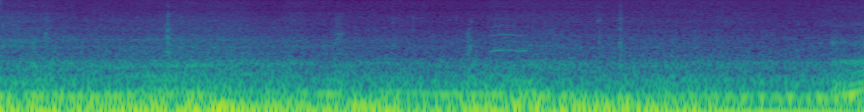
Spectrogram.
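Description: Steady low rumble of a car driving slowly, heard from inside the cabin: engine and road noise.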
